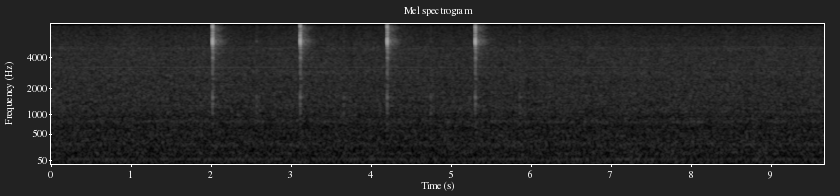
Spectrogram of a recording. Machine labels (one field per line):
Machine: valve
